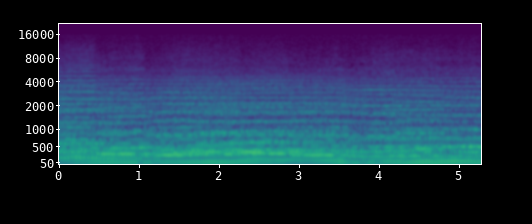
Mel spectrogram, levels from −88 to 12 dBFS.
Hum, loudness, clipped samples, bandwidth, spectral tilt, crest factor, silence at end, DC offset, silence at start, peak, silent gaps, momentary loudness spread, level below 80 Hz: none; -25 LUFS; under 0.1%; 10.5 kHz; -8.5 dB/octave; 14 dB; 0 s; under 0.1%; 0 s; -10 dBFS; none; 4 LU; -32 dBFS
